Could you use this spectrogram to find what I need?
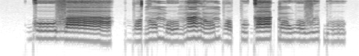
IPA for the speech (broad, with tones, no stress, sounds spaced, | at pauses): ɡ oː˦ v aː˦˨ | b ɔ˨ d ɔ̃˧ m oː˨ ŋ ã˦ l ɔ̃˨˦ b ɔ˨ p u˧ ɡ aː˦ k͡p ɔ̃˧ w o˧ v ɨ˦ ɓ u˧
